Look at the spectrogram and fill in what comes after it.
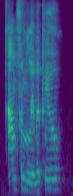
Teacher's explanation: the you sound is very distinctive and fairly elongated in words that ends in L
